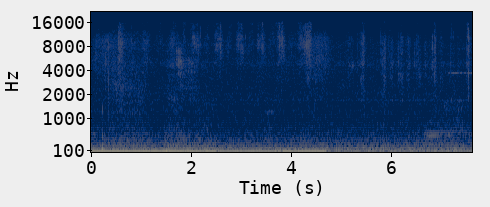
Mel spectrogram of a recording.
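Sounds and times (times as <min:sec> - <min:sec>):
steady low rumble: 0:00.0 - 0:05.4
scratching skin on face and ashy elbows: 0:00.0 - 0:07.6.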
